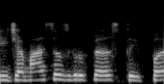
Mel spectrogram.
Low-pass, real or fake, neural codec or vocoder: 7.2 kHz; real; none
